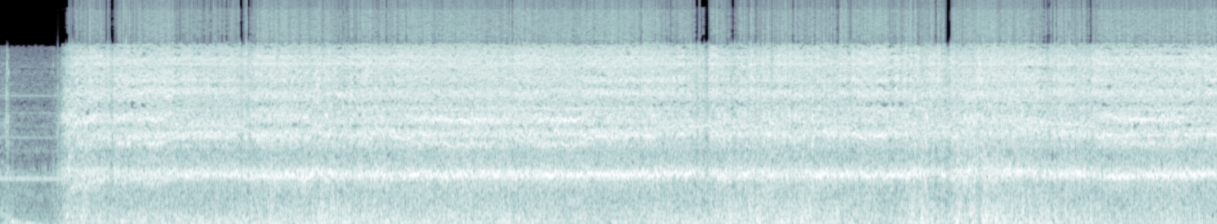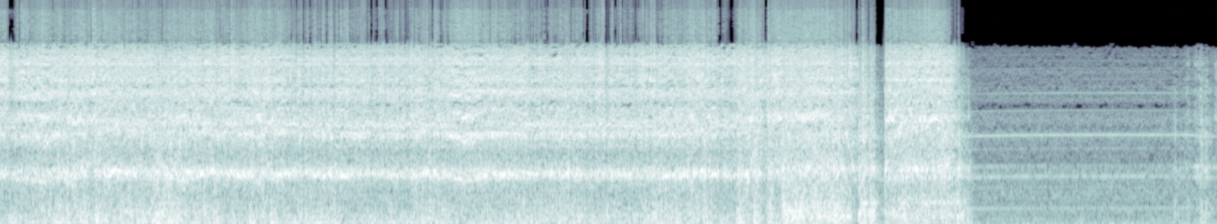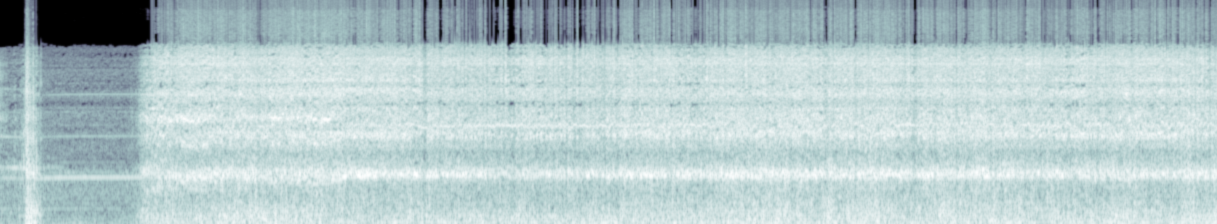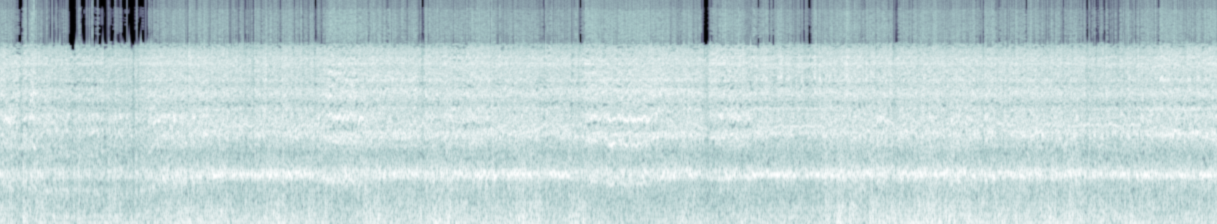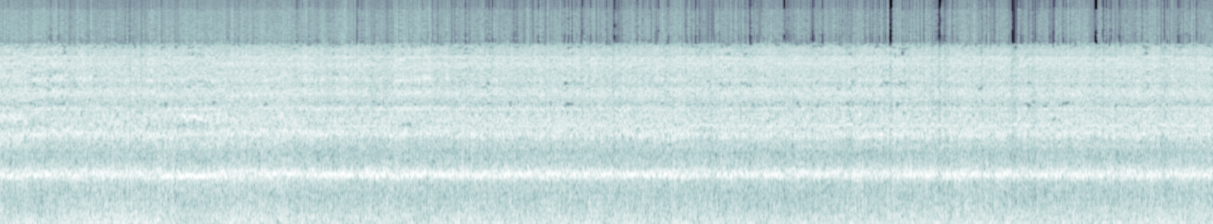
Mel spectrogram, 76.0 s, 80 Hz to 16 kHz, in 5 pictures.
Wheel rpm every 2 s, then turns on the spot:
80, 220, 220, 220, 230, 230, 240, 220, 240, 230, 230, 230, 250, 130, 0, 0, 140, 220, 230, 230, 230, 230, 230, 180, 230, 220, 220, 230, 230, 230, 230, 220, 230, 230, 240, 230, 230, 230.
none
